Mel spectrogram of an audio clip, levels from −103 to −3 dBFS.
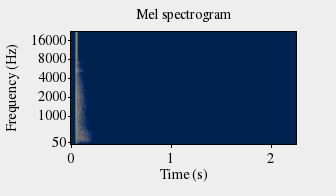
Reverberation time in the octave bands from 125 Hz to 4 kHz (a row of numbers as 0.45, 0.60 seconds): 0.25, 0.20, 0.20, 0.15, 0.10, 0.10 seconds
